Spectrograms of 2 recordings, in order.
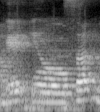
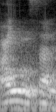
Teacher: Insan bukan ainsan, jadi huruf hamzahnya tidak boleh dibaca ain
